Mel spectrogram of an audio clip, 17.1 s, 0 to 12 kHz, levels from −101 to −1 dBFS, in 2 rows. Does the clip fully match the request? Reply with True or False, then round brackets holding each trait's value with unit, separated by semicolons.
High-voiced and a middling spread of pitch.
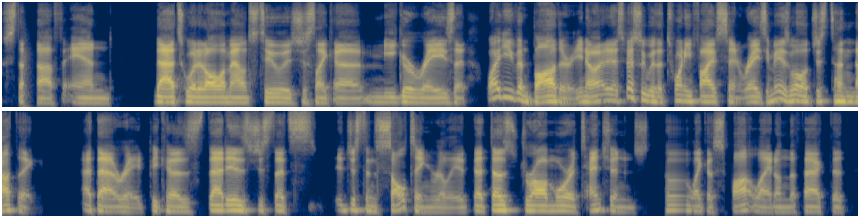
False (115 Hz; 3.2 semitones)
